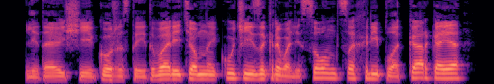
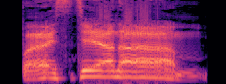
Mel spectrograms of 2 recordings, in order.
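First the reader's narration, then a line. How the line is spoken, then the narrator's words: Roared command. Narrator (Russian): Взревел атаман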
